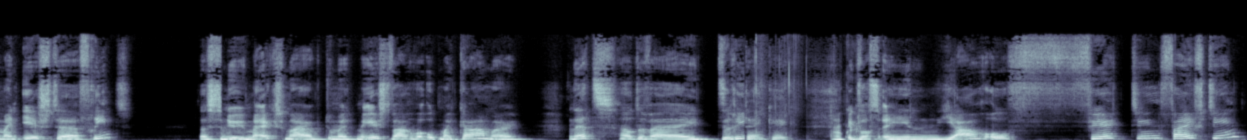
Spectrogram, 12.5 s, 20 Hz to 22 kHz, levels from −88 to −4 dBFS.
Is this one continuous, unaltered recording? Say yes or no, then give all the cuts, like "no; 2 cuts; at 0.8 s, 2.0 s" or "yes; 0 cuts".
no; 4 cuts; at 2.2 s, 3.9 s, 5.7 s, 7.4 s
